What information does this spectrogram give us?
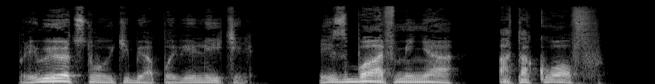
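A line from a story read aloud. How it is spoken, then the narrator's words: Deep bass voice. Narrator (Russian): Голова пробасила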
